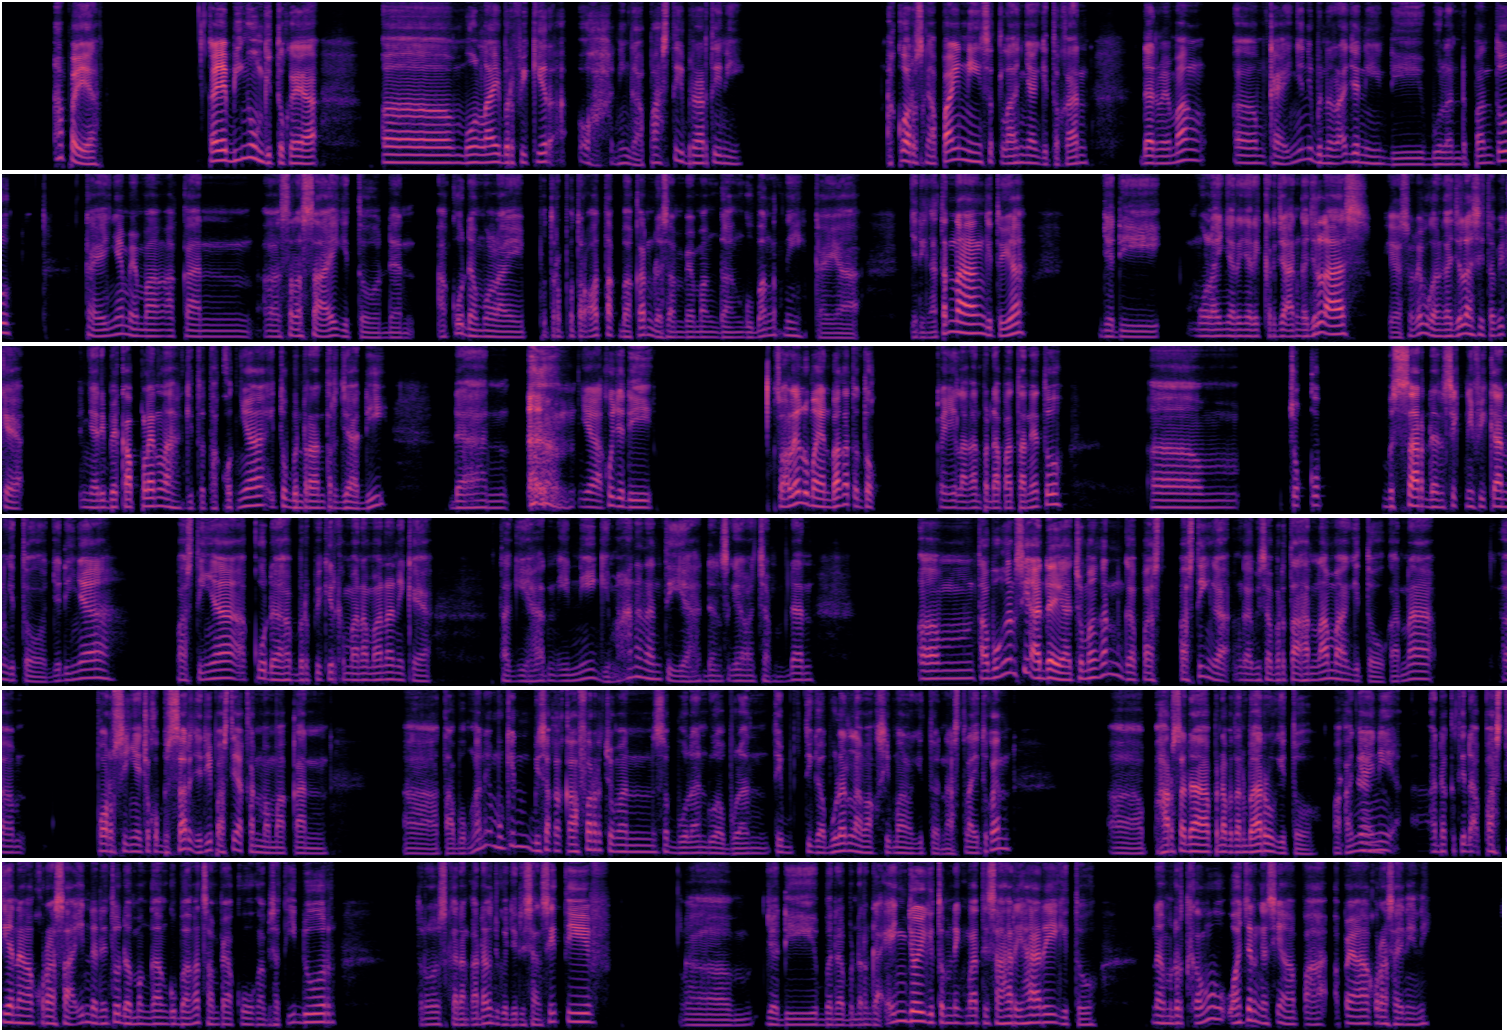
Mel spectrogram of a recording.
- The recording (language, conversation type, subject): Indonesian, advice, Bagaimana cara menghadapi ketidakpastian keuangan setelah pengeluaran mendadak atau penghasilan menurun?
- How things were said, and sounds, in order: in English: "backup plan"; throat clearing; other background noise; in English: "ke-cover"; in English: "enjoy"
